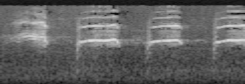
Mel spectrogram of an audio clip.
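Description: A juvenile bald eagle, not long out of the nest, gives four high, thin, whining calls in a steady repeating rhythm, each with a sharp start and a drawn-out tone, fairly loud with no talking.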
